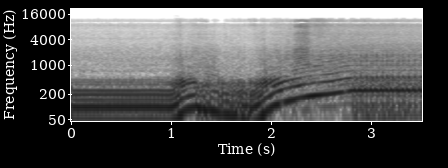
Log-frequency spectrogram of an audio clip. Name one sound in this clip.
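A rally car engine revs up and down sharply.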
